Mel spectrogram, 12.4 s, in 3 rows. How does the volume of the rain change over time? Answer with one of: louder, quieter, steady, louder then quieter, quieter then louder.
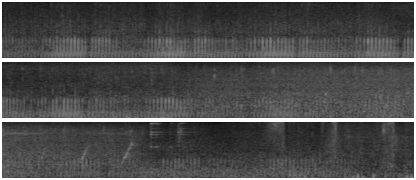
louder then quieter.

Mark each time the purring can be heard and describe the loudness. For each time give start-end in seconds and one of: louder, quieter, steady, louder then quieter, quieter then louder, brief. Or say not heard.
0.0-12.1 quieter.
